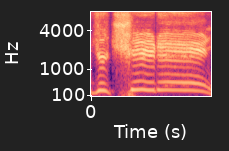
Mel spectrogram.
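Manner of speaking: mock, very high-pitched, shrill yell. Retelling how a fan yelled at the officials all game: imitating a fan yelling. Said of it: "Just yelling".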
